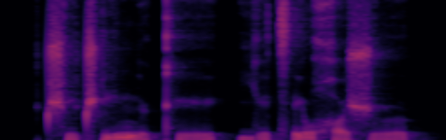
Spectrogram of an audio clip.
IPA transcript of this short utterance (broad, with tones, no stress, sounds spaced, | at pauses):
t͡ʃʰ ɪ˨ t͡ʃʼ i˦ n ø˨ kʰ ɪ˦˨ | j ɪ˨ t͡sʼ ɪ˦ w χ ɔ˨ ʃ ʊ˨˦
